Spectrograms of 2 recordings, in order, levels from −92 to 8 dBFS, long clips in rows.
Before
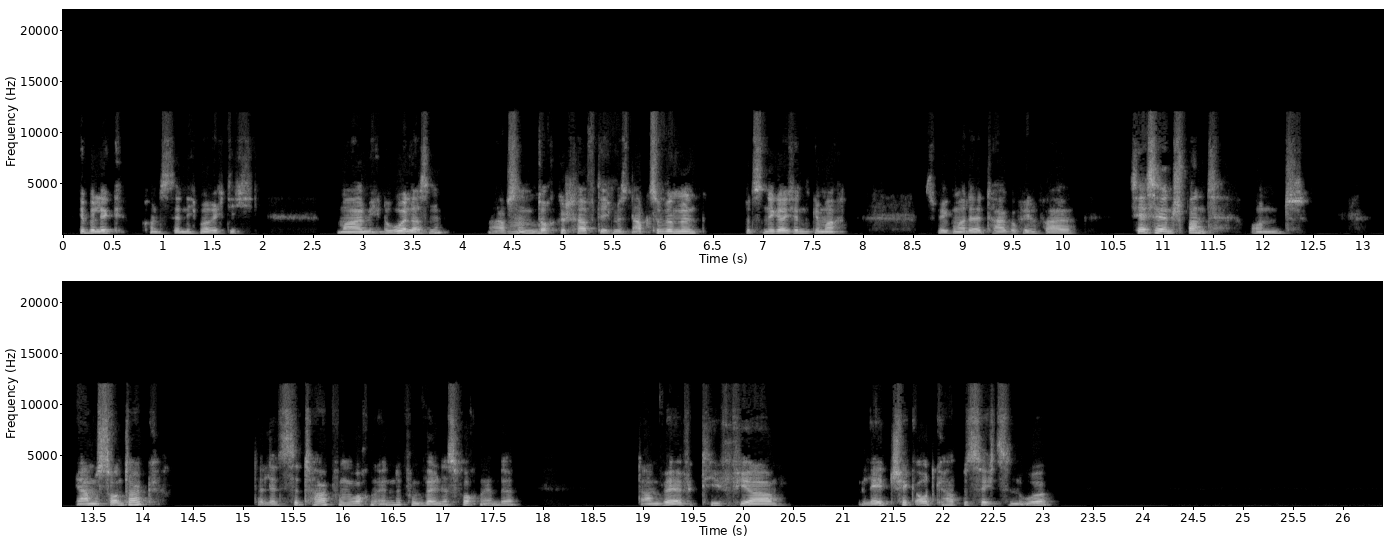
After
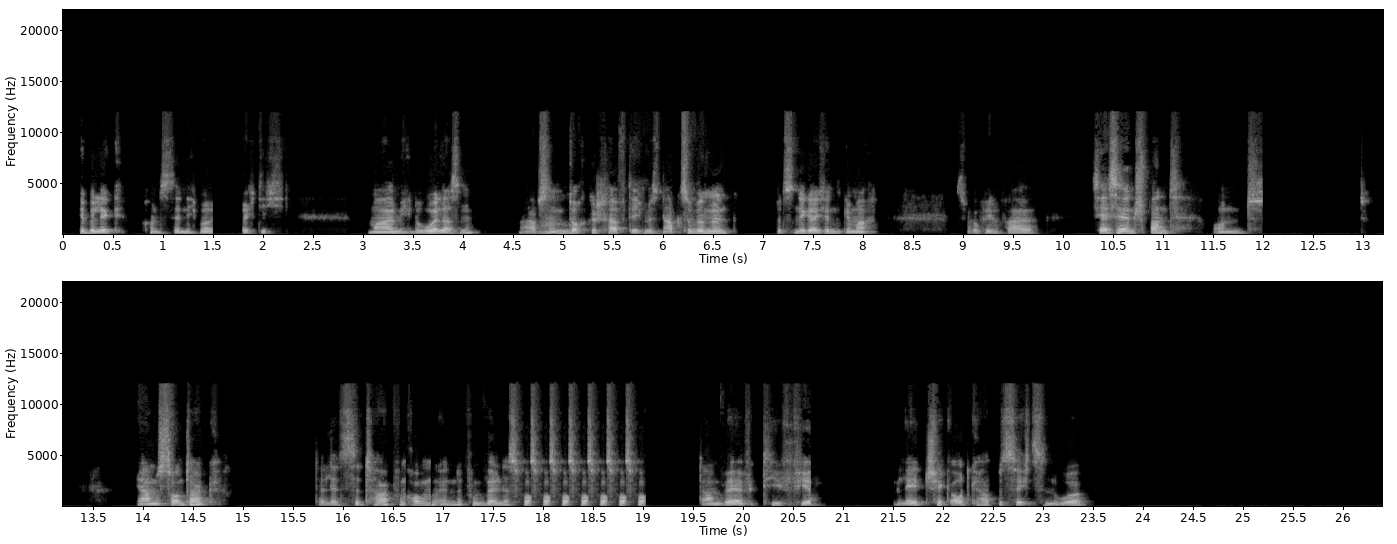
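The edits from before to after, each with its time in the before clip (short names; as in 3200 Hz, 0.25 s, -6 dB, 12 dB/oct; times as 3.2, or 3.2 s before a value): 1.5 insert room tone 0.31 s
8.75–9.44 cut
12.38 insert room tone 0.99 s
16.02–16.27 reverse
17.09 stutter in place 0.19 s, 7 plays
20.07–20.33 cut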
